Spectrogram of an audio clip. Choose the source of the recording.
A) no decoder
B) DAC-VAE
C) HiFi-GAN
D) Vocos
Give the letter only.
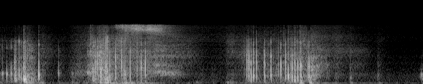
B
